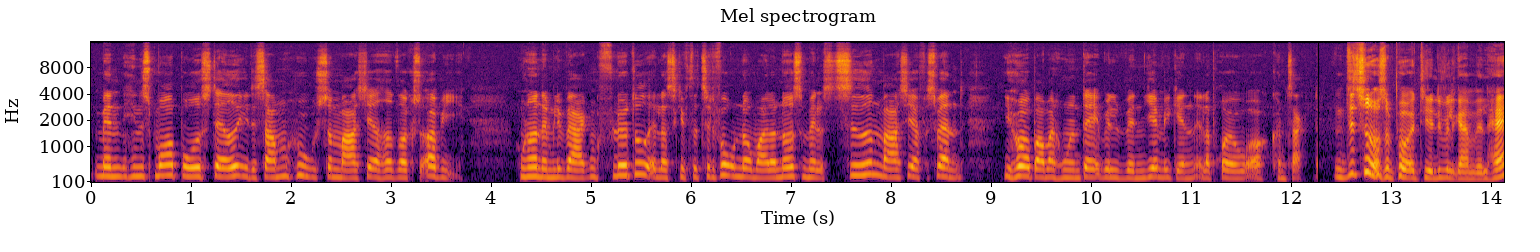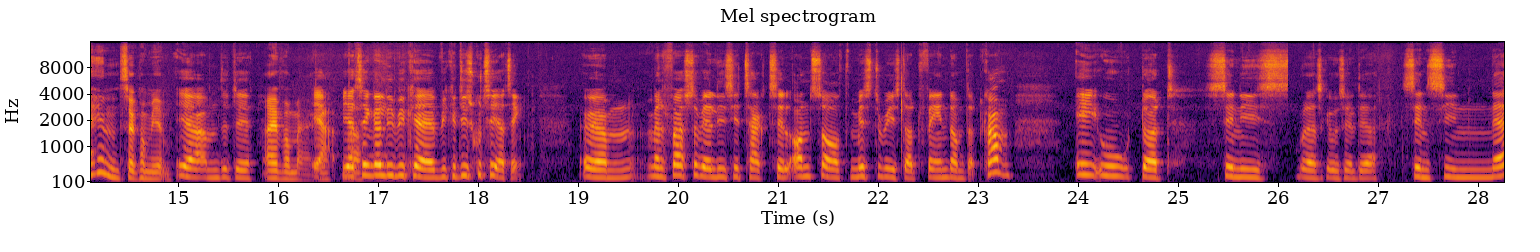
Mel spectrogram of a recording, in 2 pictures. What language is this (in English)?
Danish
